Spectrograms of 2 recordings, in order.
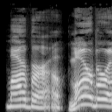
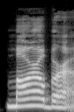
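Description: First: The L sound is silent. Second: The L sound is pronounced. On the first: The speaker calls it right. "you got it" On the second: The speaker calls it wrong. "No, silent L"

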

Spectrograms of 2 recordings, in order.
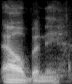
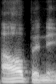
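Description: First: The first syllable sounds like 'Al'. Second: The first syllable sounds like 'all'. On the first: The speaker calls it wrong. "not Albany. Not Al like ... Like Big Al" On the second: The speaker calls it right. "It's pronounced Albany"

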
